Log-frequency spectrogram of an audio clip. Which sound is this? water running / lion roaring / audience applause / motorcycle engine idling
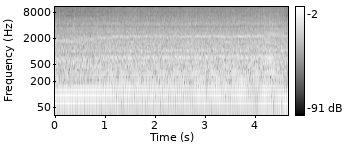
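motorcycle engine idling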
